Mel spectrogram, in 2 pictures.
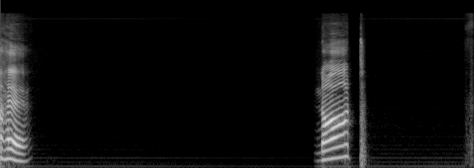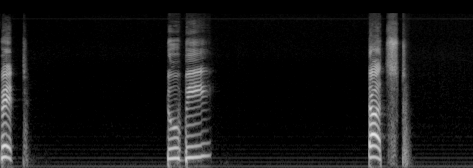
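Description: A man speaks in short, calm phrases with long pauses between them.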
